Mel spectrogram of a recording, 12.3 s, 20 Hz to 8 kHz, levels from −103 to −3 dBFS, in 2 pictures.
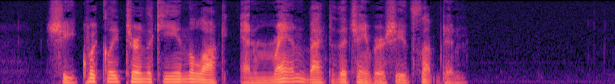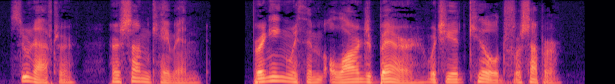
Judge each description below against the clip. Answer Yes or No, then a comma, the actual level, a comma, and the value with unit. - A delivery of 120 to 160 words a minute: No, average, 175 wpm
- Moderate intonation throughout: Yes, average, 4.0 semitones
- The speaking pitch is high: No, very low, 95 Hz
